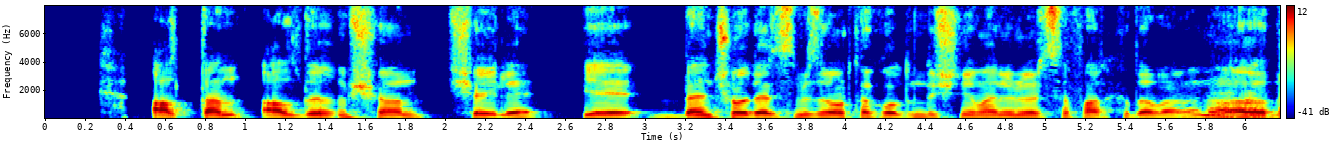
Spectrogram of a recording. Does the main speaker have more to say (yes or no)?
yes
